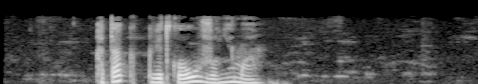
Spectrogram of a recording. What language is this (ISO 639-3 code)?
bel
